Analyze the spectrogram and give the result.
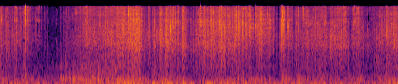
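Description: Hands with long chrome nails gather and rub a pile of pink wooden mini clothespins into a heap on glitter fabric. The result is a steady, bright, crinkly clatter of small wooden clicks and scraping with no pauses, dipping briefly near the half-second mark before rising again.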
